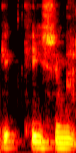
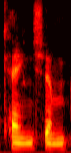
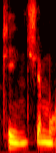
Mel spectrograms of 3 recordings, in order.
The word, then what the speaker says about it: Keynsham: I've just sent you a message on how to pronounce it, and you've still gone for Keisham. – I've been saying it forever, like since obviously you moved there. I was just texting you. I've never heard of the place before, so I think all the Devils team have been saying it wrong so far. – There I am, worrying about Keynsham. I should have been worrying about Keynsham all along.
